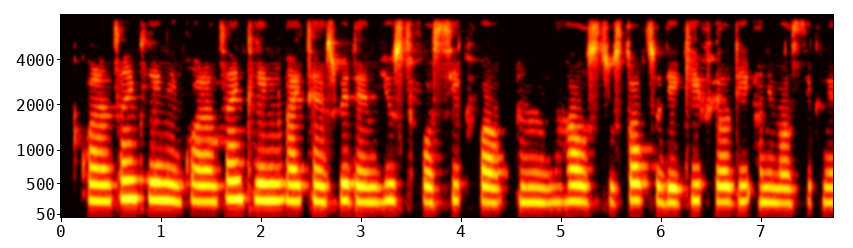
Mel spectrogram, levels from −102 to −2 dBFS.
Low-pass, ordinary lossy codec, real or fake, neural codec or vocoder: 7.2 kHz; none; real; none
